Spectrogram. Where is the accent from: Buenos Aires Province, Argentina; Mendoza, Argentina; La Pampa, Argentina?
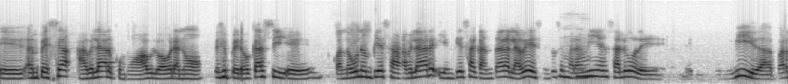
Buenos Aires Province, Argentina; Saladillo; yo estaba en Saladillo, yo soy de Saladillo, eso no lo dije.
